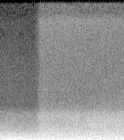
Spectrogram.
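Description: Ocean surf at Telaga Sari beach in Cilacap roars as a dense, continuous wash of breaking waves and wind, loud and close with no gaps.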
